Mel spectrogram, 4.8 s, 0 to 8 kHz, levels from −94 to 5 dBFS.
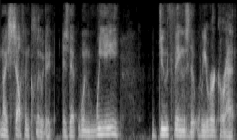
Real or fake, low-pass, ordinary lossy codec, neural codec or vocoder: fake; 7.2 kHz; MP3, 48 kbps; codec, 24 kHz, 1.5 kbps, HILCodec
